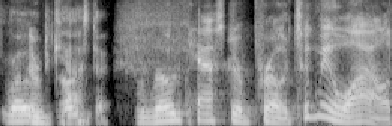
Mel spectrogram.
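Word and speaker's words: RØDECaster Pro: The Procaster, is it? No, it's Rodecaster. Rodecaster. Rodecaster Pro. It took me a while to It's like you just take Row, Pro, and Cast and mix up a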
